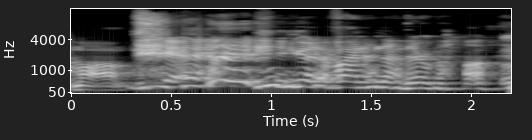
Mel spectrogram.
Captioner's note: laughs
